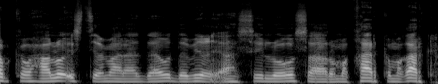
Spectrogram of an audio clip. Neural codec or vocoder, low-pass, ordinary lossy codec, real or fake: vocoder, 44.1 kHz, 128 mel bands, Pupu-Vocoder; none; none; fake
